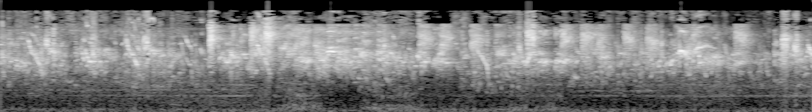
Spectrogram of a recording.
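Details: Budgerigars courting and about to breed chatter nonstop, with sharp upward-sweeping chirps, rasping squawks and soft warbling trills crowded together, a faint low hum beneath.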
